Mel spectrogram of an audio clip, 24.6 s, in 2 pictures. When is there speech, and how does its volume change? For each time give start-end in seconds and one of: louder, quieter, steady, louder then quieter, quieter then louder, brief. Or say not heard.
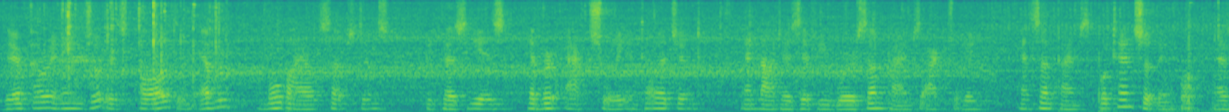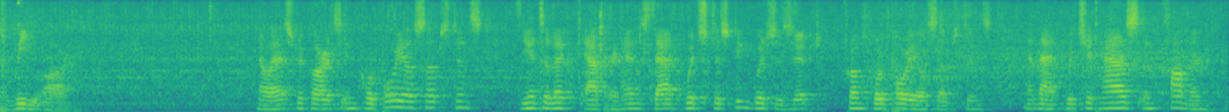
0.0-13.2 steady
14.8-24.5 steady.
